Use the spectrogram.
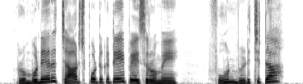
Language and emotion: Tamil, fearful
